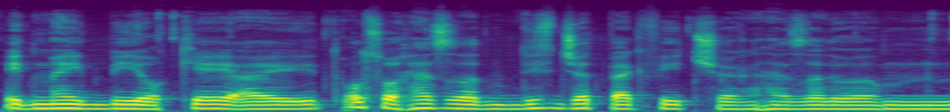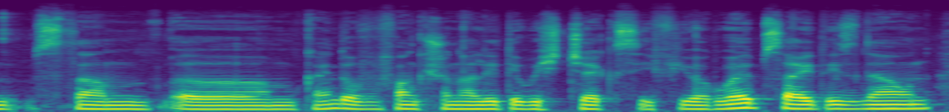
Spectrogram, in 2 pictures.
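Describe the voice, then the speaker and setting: A middle-aged software engineer from Romania talking unscripted through a screen walkthrough, with many hesitations and fillers. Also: male voice, on the low side, level tone, unhurried, few pauses. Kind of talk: casual screen-recorded walkthrough.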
